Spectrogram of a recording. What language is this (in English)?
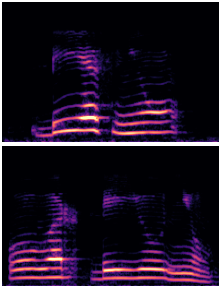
Telugu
